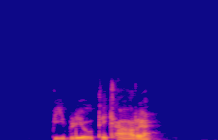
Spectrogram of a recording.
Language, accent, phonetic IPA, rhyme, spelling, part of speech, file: German, Austria, [ˌbiblioteˈkaːʁə], -aːʁə, Bibliothekare, noun, De-at-Bibliothekare.ogg
- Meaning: nominative/accusative/genitive plural of Bibliothekar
